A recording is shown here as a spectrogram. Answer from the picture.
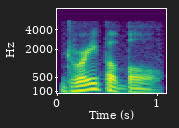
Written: drapeable

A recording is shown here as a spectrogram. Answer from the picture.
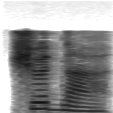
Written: shouldna

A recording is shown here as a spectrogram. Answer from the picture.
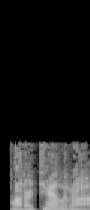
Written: partera

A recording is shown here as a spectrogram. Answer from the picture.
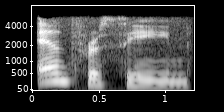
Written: anthracene

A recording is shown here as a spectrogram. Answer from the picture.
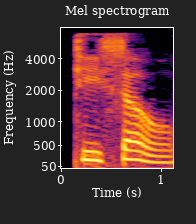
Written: Tissot

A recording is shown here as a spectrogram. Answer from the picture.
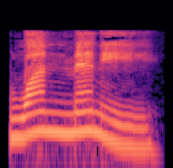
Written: one-many

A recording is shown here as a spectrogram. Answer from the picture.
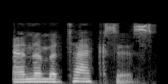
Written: anemotaxis

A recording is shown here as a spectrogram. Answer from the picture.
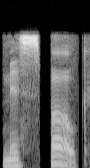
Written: misspoke

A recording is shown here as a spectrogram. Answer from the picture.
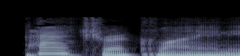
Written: patricliny

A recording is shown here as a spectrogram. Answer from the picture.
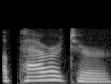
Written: apparitor

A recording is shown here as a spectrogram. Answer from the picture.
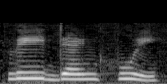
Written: lidenghui

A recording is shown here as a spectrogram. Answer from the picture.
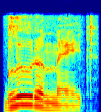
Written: glutamate

